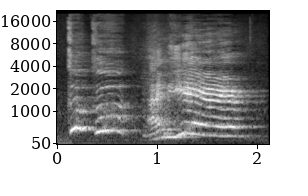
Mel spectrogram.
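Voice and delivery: high, loud, giggly peekaboo call; baby peekaboo. Acted. Baby peekaboo playfully acted.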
